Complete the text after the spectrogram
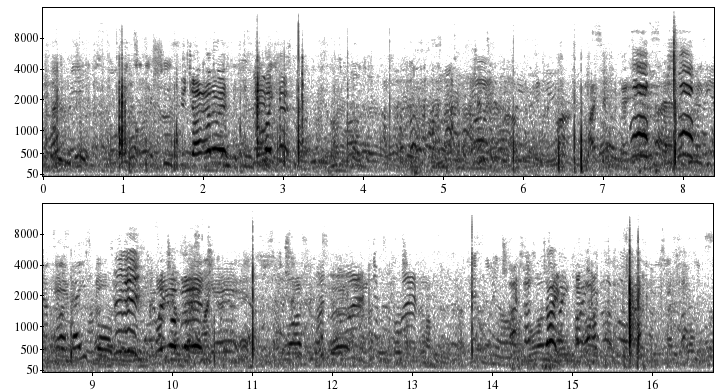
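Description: Wooden sticks clack sharply against a ball and each other.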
